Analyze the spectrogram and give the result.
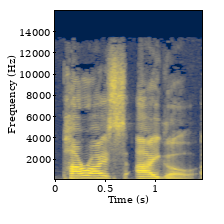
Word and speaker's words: pareisago: P-A-R-E-I-S-A-G-O. Long O. Pariseago.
